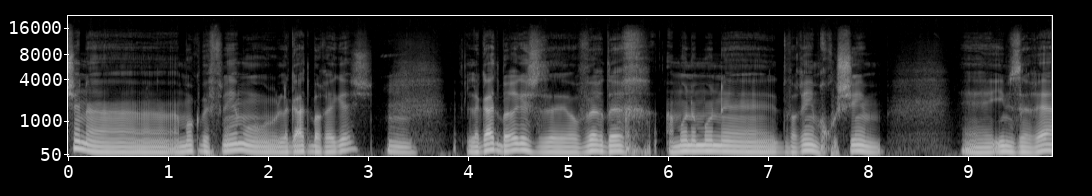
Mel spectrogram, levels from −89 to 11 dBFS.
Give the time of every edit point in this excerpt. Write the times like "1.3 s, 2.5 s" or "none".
none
